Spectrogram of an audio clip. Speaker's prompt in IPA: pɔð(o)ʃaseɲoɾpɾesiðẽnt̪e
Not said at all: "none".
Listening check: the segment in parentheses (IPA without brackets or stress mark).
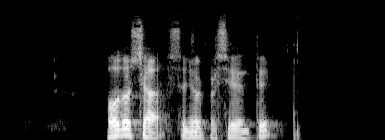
o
